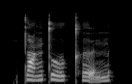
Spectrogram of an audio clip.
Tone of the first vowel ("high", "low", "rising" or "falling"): rising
